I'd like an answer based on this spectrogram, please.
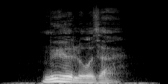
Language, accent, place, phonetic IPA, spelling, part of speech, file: German, Germany, Berlin, [ˈmyːəˌloːzɐ], müheloser, adjective, De-müheloser.ogg
- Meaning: inflection of mühelos: 1. strong/mixed nominative masculine singular 2. strong genitive/dative feminine singular 3. strong genitive plural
